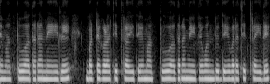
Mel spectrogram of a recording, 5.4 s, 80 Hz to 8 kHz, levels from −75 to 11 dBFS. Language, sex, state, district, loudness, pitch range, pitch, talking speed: Kannada, female, Karnataka, Bidar, -15 LUFS, 210-220 Hz, 215 Hz, 145 wpm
